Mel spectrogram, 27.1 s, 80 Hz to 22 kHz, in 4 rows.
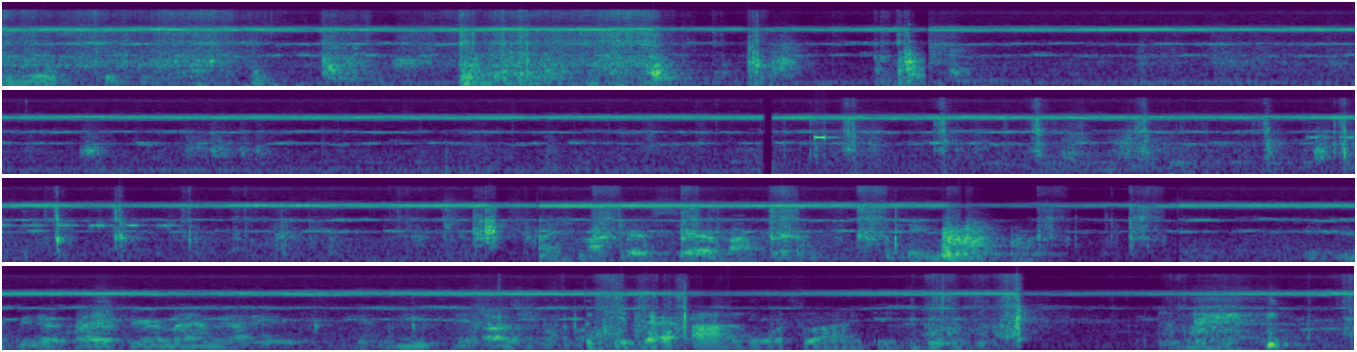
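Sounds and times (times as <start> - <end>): high-pitched whine: 10.3 - 25.7
scattered clicks: 10.8 - 15.1.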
